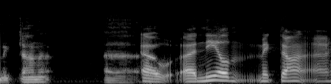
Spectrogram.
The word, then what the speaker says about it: McDonough: uh how do you say his last name mcdonough uh oh uh neil mcdonough hang on i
